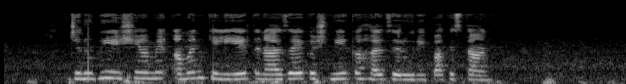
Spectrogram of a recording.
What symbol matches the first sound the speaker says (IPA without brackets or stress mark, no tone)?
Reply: d͡ʒ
